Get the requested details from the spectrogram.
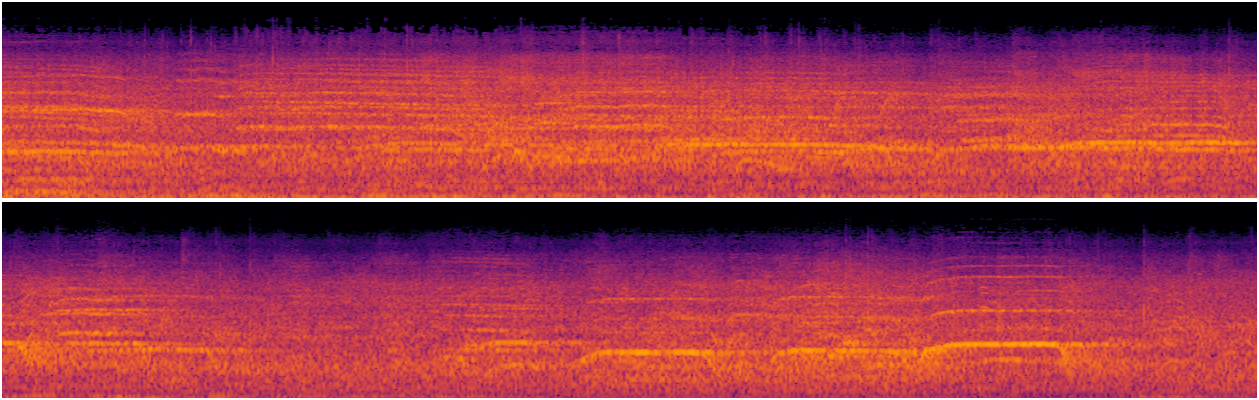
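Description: Music with a singing voice plays through loudspeakers in a large echoing hall.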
